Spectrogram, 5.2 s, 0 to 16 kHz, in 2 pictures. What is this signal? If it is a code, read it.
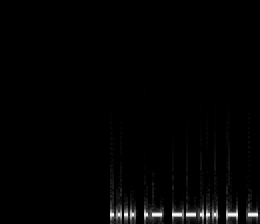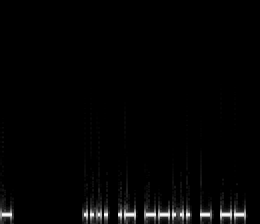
Morse code, heard as a keyed tone, about 34 wpm, 700 Hz. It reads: HA7TM HA7TM
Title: DXCC-100 Call Signs - 5 Characters - Repeated 2x - 35wpm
